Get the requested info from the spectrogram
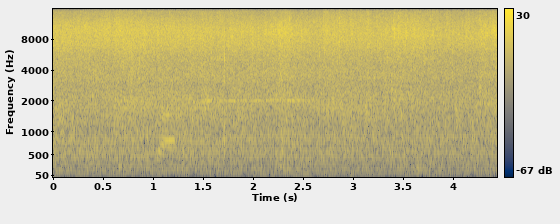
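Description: Steady rushing noise of water in an indoor swimming pool, where a swimmer in a life jacket is floating and treading water.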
